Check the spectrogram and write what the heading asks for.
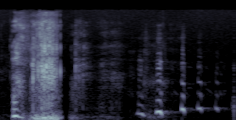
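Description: A woman laughing: one breathy burst of laughter, then, from about halfway through, a quick run of short laugh pulses.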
